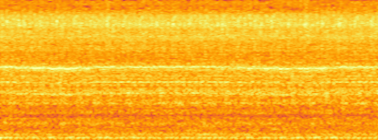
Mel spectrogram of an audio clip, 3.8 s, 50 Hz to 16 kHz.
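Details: 2014 Ford FG XR6 after alternator and power steering pump O-rings were changed: even, steady idle rumble with a regular low pulse and no ticks, knocks or squeals; normal idle.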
